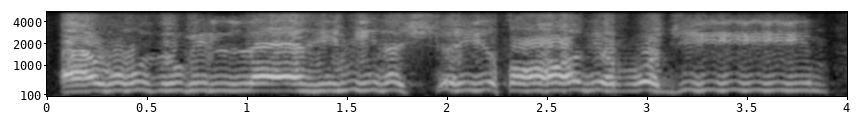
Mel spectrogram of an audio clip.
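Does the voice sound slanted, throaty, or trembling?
trembling. The voice shakes and trembles throughout. The reciter fakes being emotionally moved. "جعلوا الصوت كأنه يهتز ويضطرب ويرتعد"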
